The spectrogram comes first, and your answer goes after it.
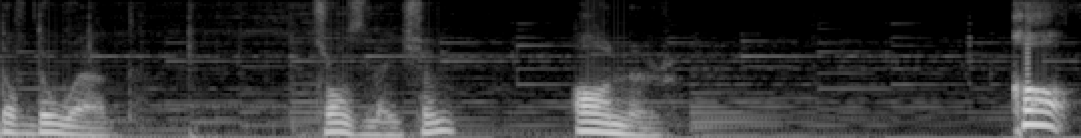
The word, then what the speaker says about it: ق: Qa, on the other hand, does not have an English counterpart, so you may find it difficult to pronounce. And don't replace Qa with Ka, cause we already have the letter Ka in Arabic, and we don't need to pronounce 2 letters the same. The letter Qa is uvular sound. It means that comes from the uvula, which is the fleshy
